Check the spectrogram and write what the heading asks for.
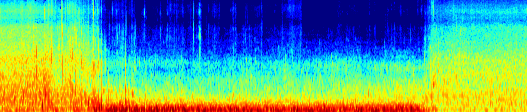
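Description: Swimming-pool water splashing, then about three seconds of loud, muffled, deep rumbling and bubbling heard with the microphone under the water. It clears abruptly near the end as the microphone comes back out.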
